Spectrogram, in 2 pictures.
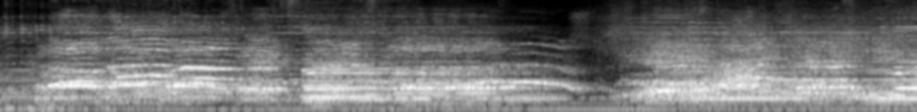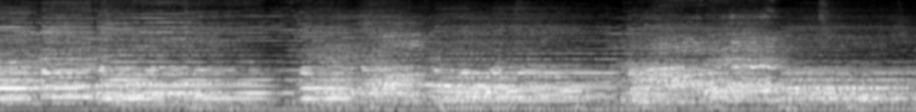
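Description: A large group of voices singing a Polish Christmas carol (kolęda) together, accompanied by violin and accordion, in long held phrases with a brief break about six seconds in.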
